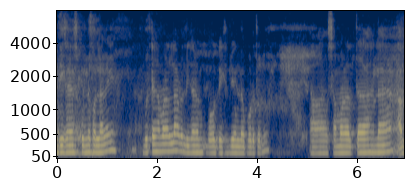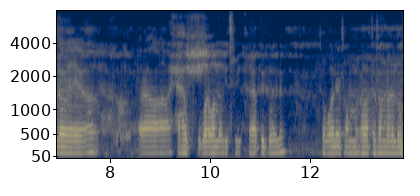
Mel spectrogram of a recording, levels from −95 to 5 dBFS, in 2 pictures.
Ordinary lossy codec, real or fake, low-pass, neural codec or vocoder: none; fake; none; codec, 16 kHz, 2 kbps, FunCodec, trained on LibriTTS, 25 frames a second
